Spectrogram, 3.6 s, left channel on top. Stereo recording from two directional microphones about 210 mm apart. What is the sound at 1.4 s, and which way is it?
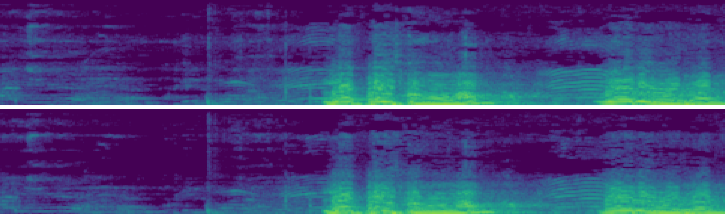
A man's voice, 30° left (ahead or behind).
